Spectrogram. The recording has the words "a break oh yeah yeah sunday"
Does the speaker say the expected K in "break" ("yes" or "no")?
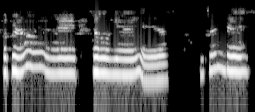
no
